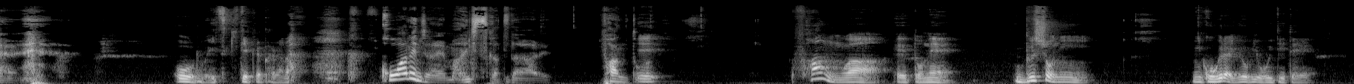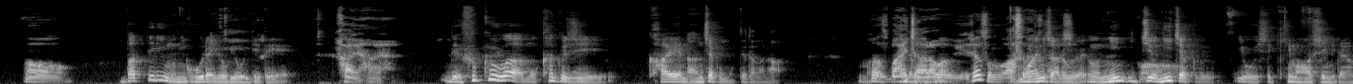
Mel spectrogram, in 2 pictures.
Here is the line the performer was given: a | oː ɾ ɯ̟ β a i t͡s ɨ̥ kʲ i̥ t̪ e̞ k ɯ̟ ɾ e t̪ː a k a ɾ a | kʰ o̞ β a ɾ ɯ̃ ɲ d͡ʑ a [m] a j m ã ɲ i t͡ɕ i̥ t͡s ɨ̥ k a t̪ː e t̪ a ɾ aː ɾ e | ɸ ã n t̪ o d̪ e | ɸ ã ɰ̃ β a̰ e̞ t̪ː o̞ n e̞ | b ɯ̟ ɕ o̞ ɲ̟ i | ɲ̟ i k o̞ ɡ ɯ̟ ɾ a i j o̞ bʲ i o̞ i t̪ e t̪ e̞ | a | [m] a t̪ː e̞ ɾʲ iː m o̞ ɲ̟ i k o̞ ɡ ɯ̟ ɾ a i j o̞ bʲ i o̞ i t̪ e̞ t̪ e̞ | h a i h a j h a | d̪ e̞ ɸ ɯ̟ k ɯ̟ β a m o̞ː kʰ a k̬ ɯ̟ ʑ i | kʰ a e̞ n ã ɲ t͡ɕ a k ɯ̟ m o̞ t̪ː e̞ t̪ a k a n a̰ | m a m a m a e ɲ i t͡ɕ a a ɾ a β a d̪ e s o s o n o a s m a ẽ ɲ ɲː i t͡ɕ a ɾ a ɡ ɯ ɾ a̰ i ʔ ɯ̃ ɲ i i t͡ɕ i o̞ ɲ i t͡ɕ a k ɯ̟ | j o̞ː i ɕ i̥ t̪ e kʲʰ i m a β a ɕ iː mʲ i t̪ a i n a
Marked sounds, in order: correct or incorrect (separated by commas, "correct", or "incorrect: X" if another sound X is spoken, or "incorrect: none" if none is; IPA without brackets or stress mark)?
incorrect: n, incorrect: b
